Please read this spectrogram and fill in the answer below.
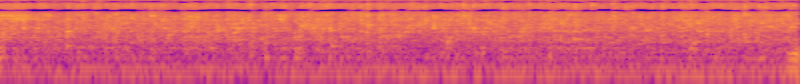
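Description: Water running and splashing into a fish-tank sump from a float valve pushed down by hand, which opens the valve on a gravity-fed rainwater hose. A steady flow.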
